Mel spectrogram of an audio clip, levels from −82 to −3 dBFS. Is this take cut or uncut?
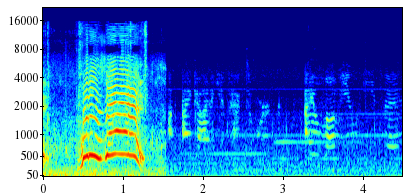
cut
